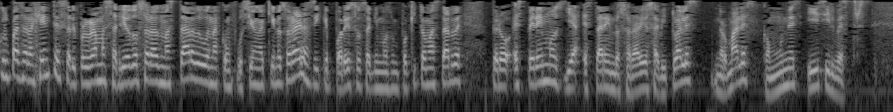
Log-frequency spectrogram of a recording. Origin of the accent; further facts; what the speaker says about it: Ecuador; Quito parece un día cívico porque solo falta que estén más banderas por las calles para decir que somos ecuatorianos y nos sentimos orgullosos de ser ecuatorianos.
